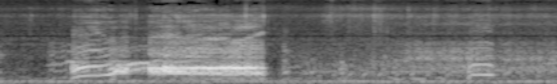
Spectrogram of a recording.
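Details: Rooster crowing in a coop among chickens scratching: a loud drawn-out harmonic call lasting about a second and a half, followed by a short quieter call; low background rumble.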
